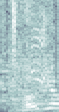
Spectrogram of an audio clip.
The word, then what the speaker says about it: Tojo: Is it Tojo or Toho? Tojo.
